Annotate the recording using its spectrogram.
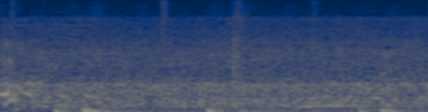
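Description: Shallow river running over stones, a steady rushing hiss, with scattered low thumps.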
